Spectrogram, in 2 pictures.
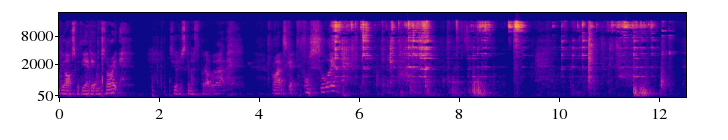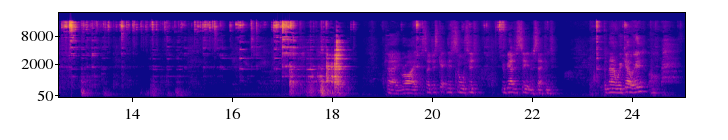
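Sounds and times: metal chain and plates clinking: 4.8 - 18.8, 19.4 - 24.5.

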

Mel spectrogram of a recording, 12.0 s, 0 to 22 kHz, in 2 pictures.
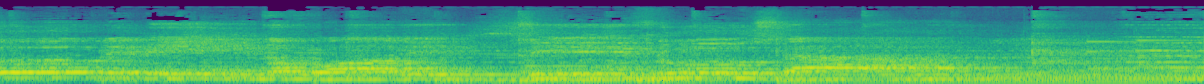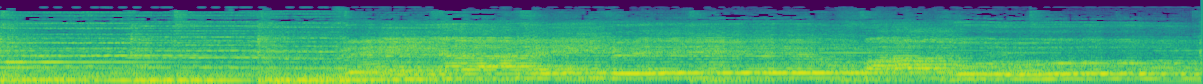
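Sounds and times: man singing into a microphone: 0.0 - 5.1, 7.7 - 12.0
musical accompaniment: 0.0 - 12.0.

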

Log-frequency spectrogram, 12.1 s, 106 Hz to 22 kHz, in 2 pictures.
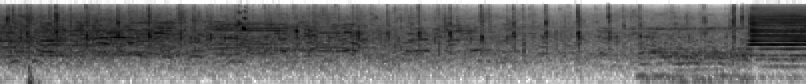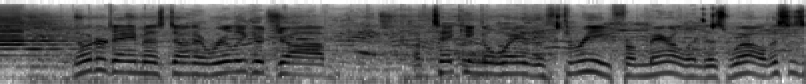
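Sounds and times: arena crowd murmur: 0.0 - 12.0
arena horn buzzing: 5.6 - 6.8.

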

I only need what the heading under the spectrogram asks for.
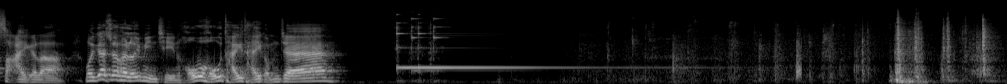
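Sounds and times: doorbell chime ringing: 4.0 - 7.4.

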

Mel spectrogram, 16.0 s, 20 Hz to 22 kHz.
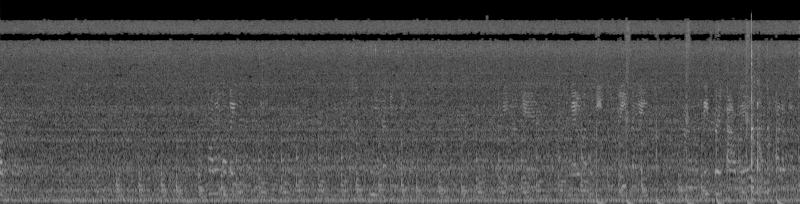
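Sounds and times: low steady hum: 0.0 - 16.0
food sizzling in hot oil: 14.6 - 16.0.

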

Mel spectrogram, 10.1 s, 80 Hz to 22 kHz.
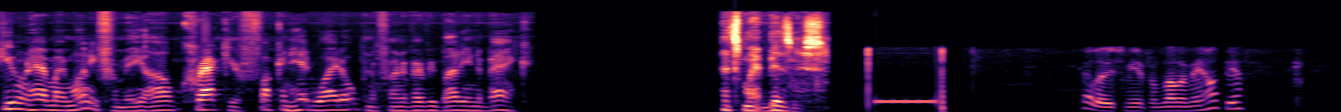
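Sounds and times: telephone line tone: 6.5 - 7.1.

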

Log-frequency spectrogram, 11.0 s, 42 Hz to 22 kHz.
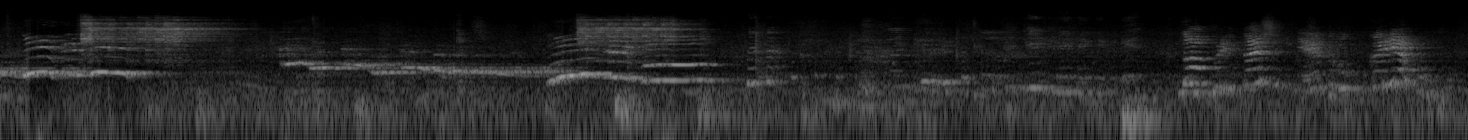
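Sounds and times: person whistling: 2.1 - 5.3.

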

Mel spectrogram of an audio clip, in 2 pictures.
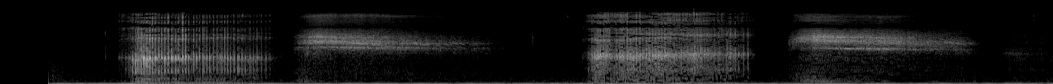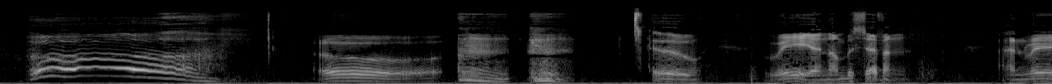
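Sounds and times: cartoon snoring voice: 1.2 - 4.5, 5.8 - 9.8, 10.8 - 12.9, 13.7 - 16.2.

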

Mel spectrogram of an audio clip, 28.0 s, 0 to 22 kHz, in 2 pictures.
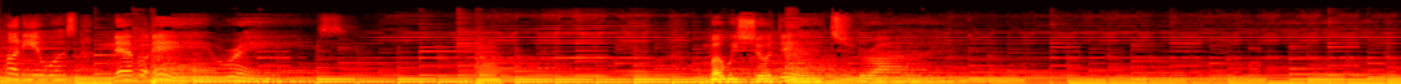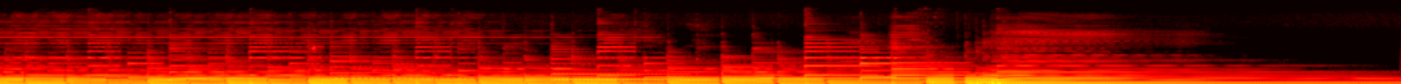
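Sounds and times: harmonica: 0.0 - 26.9
acoustic guitar: 0.0 - 28.0.

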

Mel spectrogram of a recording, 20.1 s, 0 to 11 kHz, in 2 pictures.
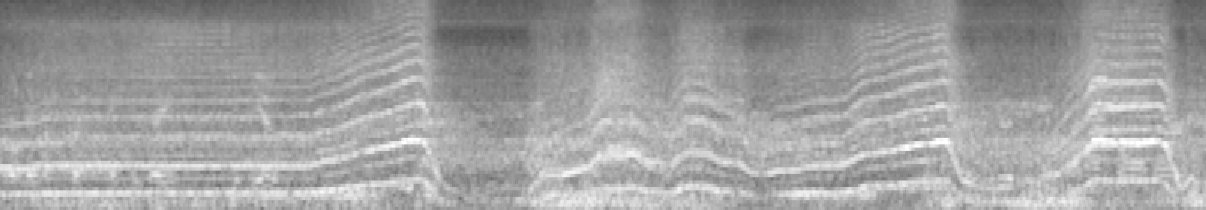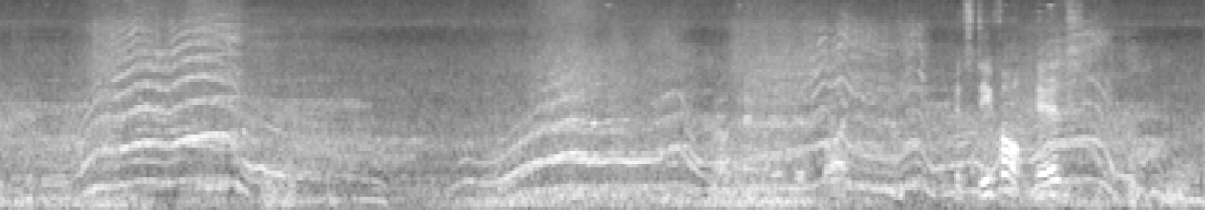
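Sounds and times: quadcopter motors whining: 0.0 - 20.0.

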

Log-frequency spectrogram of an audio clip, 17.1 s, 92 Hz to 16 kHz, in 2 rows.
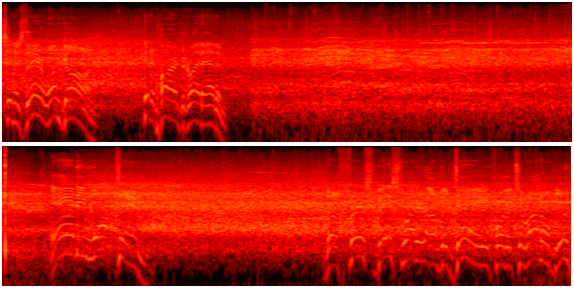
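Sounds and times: crowd noise: 0.0 - 17.0
crowd shouting: 3.4 - 17.0.

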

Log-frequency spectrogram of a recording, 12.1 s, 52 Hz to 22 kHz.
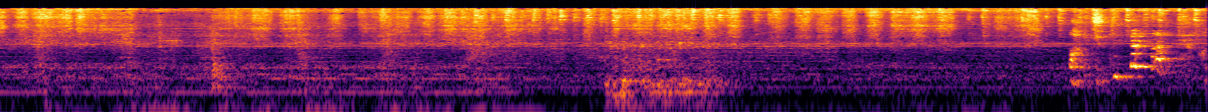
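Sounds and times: electric nail grinder running: 0.0 - 12.0.

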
